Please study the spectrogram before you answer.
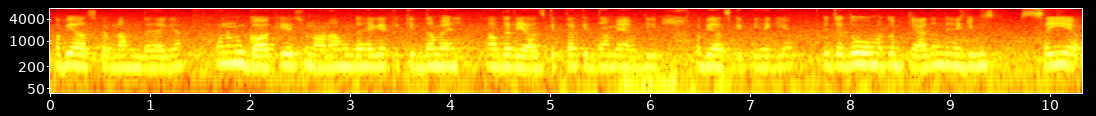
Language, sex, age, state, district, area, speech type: Punjabi, female, 18-30, Punjab, Muktsar, urban, spontaneous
